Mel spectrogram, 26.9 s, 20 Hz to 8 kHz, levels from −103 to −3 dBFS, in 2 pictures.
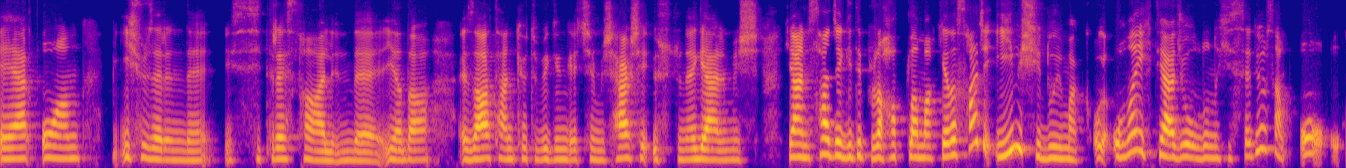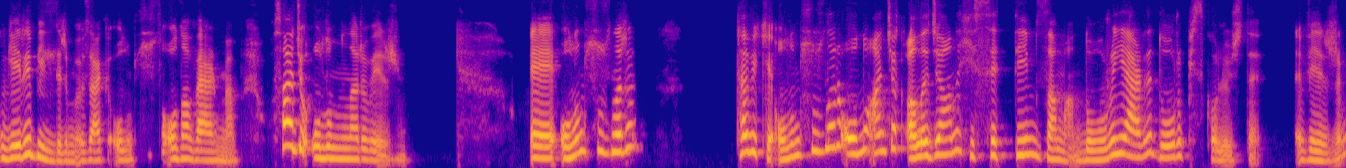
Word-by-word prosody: eğer 195 +1 +3
o 210 - +1
an 200 0 -1 0.3
bir - - -16
iş 225 +2 -4
üzerinde, 170 -4 -2
eee, 160 - -12
stres 190 +3 -4
halinde 165 -3 -1 0.3
ya 175 -1 0
da, 175 0 -1 0.3
e, 175 - -2
zaten 190 0 +4
kötü 185 -2 -8
bir 185 - -1
gün 180 +1 -3
geçirmiş, 170 -1 -6
her 205 +1 +6
şey 205 0 -6
üstüne 180 +1 -4
gelmiş, 175 -2 +1 0.3
yani, 225 -2 +5
sadece 250 +2 +5
gidip 220 0 -1
rahatlamak 215 0 +2
ya 230 - +6
da 260 - +7
sadece 420 - +2
iyi 255 - +4
bir 380 - +6
şey 235 - -3
duymak, 185 -4 -2
on - - 0
ona 240 +8 +2
ihtiyacı 240 -9 +4
olduğunu 205 -1 -2
hissediyorsam 235 - -5
o 285 +1 +1 0.2
o 200 - -3
geri 220 +6 +2
bildirim 155 -8 -3
özellikle 165 +1 -5
olumsuzsa 175 +9 -9
ona 195 -1 -1
vermem. 165 -1 -3 0.3
Sadece 420 -2 +4
olumları 190 -3 -1
veririm. 165 - -7 1.2
Eee, 200 -1 +4
olumsuzların, 315 - 0 0.9
tabii 300 0 +2
ki - - 0
olumsuzları 260 - -1
onun 280 +5 +4
ancak 325 +4 -2
alacağını 250 +8 +4
hissettiğim 255 0 -2
zaman 180 -7 -4
doğru 175 +7 0
yerde, 270 0 0
doğru 220 +3 -2
psikolojide, 85 - -9 0.4
eee, 170 - -7
veririm. 165 - -4
205 Hz, 145 wpm, -23 LUFS, 180-255 Hz, 1.2 s, da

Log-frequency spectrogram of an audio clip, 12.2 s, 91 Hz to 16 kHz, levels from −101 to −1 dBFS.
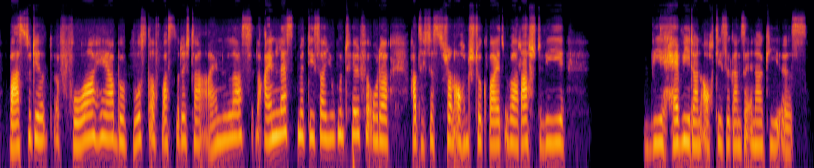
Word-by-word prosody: Warst 180 +6 +7
du - - -1
dir, 225 -1 +1
äh, - - -13
vorher 230 +4 +2
bewusst, 210 +1 -4
auf - - -2
was 205 - -2
du - - -9
dich 220 -2 -2
da 200 -2 -1
einlasst 225 +8 -2
einlässt 250 +7 +2
mit 250 -1 -2
dieser 240 0 -1
Jugendhilfe 260 +4 -2
oder 215 -2 +1 0.3
hat 210 0 +2
dich 190 - -6
das 220 -2 -2
schon 215 -1 +3
auch 205 -2 +3
'n 205 - -6
Stück 215 0 +1
weit 190 +2 +3
überrascht, 205 -2 +3
wie 205 0 -3 1.2
wie 200 +4 -3
heavy 205 +1 +5
dann 190 -1 +1
auch - - 0
diese 200 -1 -5
ganze 190 -1 -4
Energie 190 -1 -4
ist? 155 - -6
210 Hz, 170 wpm, -24 LUFS, 195-230 Hz, 1.2 s, Warst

